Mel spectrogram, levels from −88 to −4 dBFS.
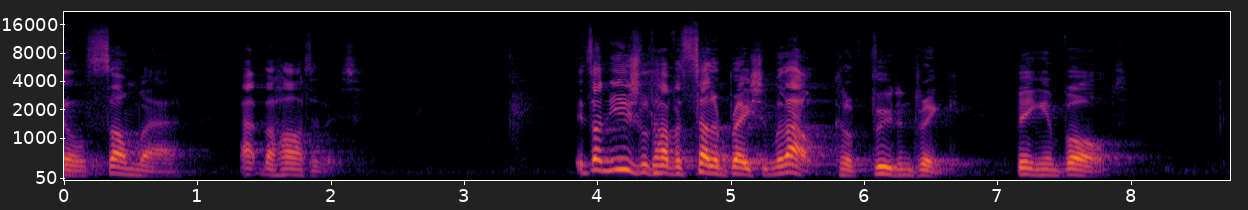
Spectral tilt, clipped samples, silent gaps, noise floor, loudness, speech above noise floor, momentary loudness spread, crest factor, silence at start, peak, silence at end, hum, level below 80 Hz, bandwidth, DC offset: -4.5 dB/octave; under 0.1%; none; -78 dBFS; -36 LUFS; 43 dB; 15 LU; 20 dB; 0 s; -16 dBFS; 0.85 s; none; under -90 dBFS; 17 kHz; under 0.1%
